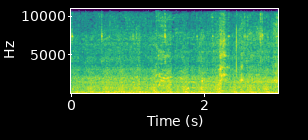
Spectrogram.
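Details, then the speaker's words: Honda CR-V with low power that can't exceed 40 mph, code P2646 rocker arm oil control system A bank 1 stuck off: deep droning train-like rumble with a steady low pulse while driving. The VVT solenoid/block needs replacing. "Well, code P26 46 It says rocker arm oil control system A bank one stuck off."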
